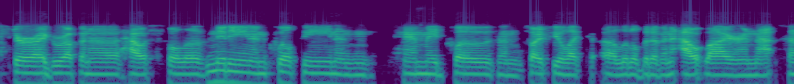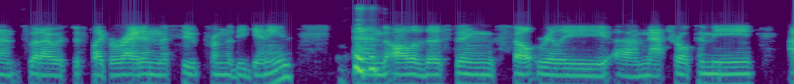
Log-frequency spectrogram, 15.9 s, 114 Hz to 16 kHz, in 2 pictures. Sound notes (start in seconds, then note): 11.4 laughs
